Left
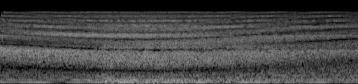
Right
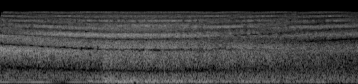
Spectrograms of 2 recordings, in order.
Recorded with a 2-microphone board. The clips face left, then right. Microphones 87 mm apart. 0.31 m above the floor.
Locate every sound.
0.0 s a drone: 15° left (ahead or behind); by 3.6 s 60° left (ahead or behind)
1.0 s an explosion: 10° left (ahead or behind)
